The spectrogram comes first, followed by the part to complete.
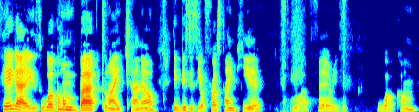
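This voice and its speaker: A woman's voice: fairly low pitch, lively intonation, slow pace, over music. A woman in her thirties from Cameroon, talking earnestly to her channel's viewers and repeating phrases for emphasis. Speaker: vlogger. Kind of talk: casual talk to camera.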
